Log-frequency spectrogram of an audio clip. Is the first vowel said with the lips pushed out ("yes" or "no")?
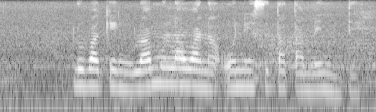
yes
